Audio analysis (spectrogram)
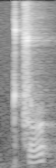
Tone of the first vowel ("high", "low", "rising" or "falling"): rising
